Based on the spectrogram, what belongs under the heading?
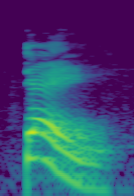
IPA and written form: deɪ (day)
